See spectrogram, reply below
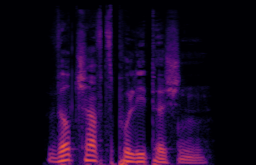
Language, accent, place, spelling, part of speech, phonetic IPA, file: German, Germany, Berlin, wirtschaftspolitischen, adjective, [ˈvɪʁtʃaft͡sˌpoˌliːtɪʃn̩], De-wirtschaftspolitischen.ogg
- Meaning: inflection of wirtschaftspolitisch: 1. strong genitive masculine/neuter singular 2. weak/mixed genitive/dative all-gender singular 3. strong/weak/mixed accusative masculine singular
